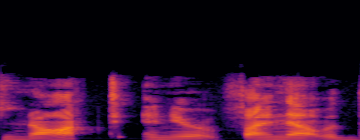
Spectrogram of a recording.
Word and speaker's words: Nocte: It's Nocte, pronounced knocked, and you'll find that with dosages.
